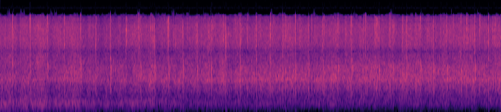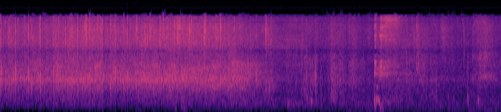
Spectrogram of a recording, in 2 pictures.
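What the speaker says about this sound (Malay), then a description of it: "marilah bersama-sama dengan beta untuk berdiri dan memberikan tepukan yang gemuruh kepada semua wira dan wirawati petugas barisan hadapan negara" Sustained standing applause at the opening ceremony of the Malaysian Parliament session, a dense, loud wall of clapping from a large chamber that thins out near the end, with a few voices underneath.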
